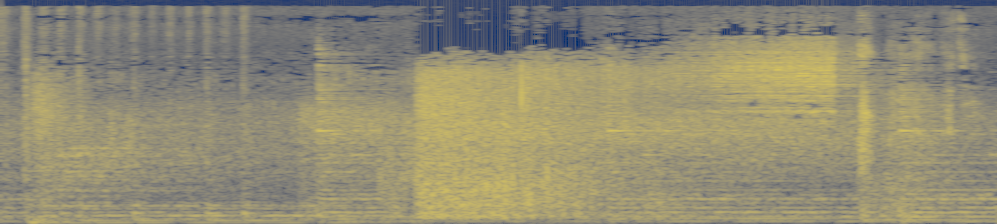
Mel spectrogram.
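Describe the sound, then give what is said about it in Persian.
Rocket fire and explosions in a war drama: a rushing roar bursts in and holds for a few seconds, then a sharp blast cracks out over a steady rumbling background. “قربون دست دیگه موشک بده، باید جلوشون رو بگیریم.”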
